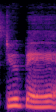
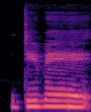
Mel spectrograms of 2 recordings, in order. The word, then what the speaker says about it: Dube: You say it pretty perfect. It's Dubet and uh Dubet in the language of a synindle in Zimbabwe means zebra.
